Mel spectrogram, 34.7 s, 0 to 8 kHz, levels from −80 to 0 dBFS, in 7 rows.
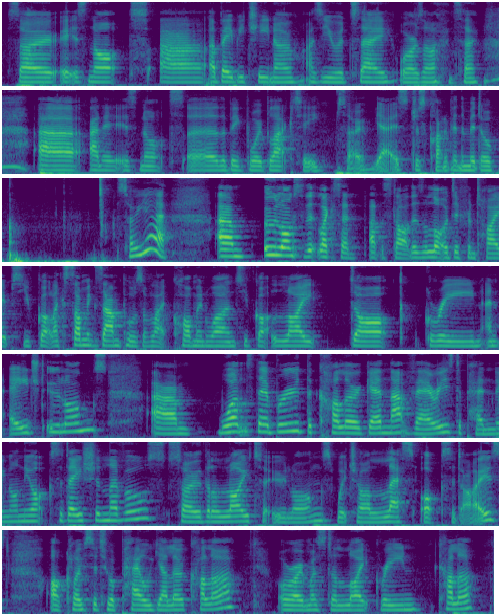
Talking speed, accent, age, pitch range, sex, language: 180 wpm, British, 20-39, 165-200 Hz, female, English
